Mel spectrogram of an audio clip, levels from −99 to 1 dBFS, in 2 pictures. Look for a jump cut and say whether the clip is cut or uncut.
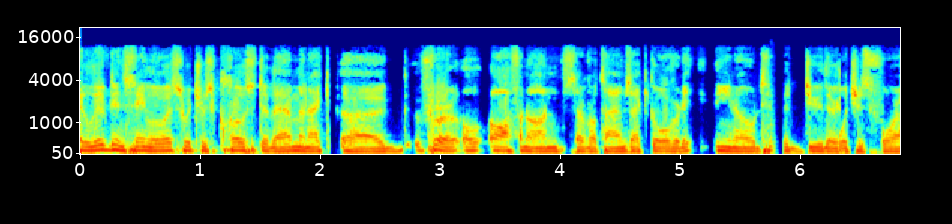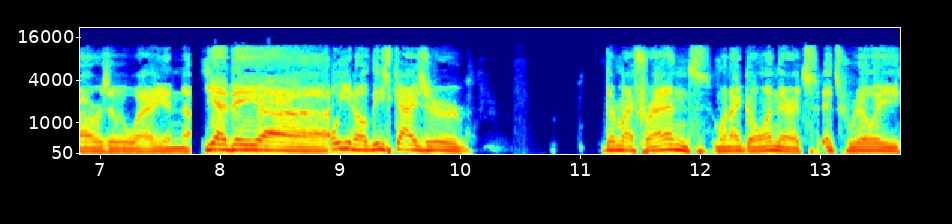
cut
